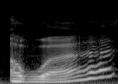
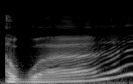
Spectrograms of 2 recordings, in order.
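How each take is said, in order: First: Puzzled rising a what, imitating the actor; flat deadpan question, rising at the end; mock-innocent local asking a what. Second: Quick imitation of a puzzled a what; lightly voiced, rising a what; imitating the deadpan delivery. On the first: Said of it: "delivered in the most perfect cadence and tone". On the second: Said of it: "you couldn't replicate that".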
